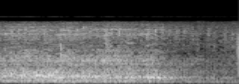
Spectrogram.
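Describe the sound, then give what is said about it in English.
An aircraft engine idles with a steady, loud rumbling drone that holds evenly for a few seconds, with no voices over it. “Then I'll cut the engine.”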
